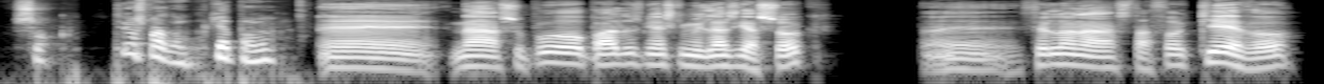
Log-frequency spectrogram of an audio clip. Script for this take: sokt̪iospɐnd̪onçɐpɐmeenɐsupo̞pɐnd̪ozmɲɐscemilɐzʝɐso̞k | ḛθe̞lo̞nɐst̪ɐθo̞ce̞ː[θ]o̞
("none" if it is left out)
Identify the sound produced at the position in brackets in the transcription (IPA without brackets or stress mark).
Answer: ð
